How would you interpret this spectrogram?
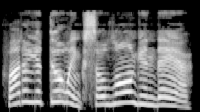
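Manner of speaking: high, loud, slow mother's holler. A narrator's reading. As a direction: call through the door from the kitchen. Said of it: "Sylvia hollers from the kitchen".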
